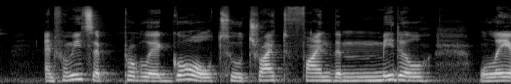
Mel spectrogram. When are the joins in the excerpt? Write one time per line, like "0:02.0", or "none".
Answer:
none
